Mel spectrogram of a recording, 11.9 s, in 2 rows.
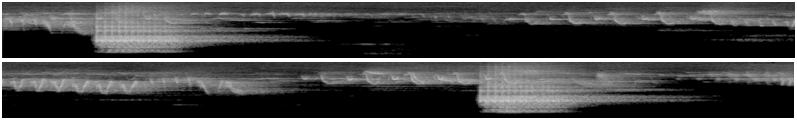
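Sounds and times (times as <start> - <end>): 
woodpeckers Picidae: 0.7 - 2.0, 9.5 - 11.0.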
